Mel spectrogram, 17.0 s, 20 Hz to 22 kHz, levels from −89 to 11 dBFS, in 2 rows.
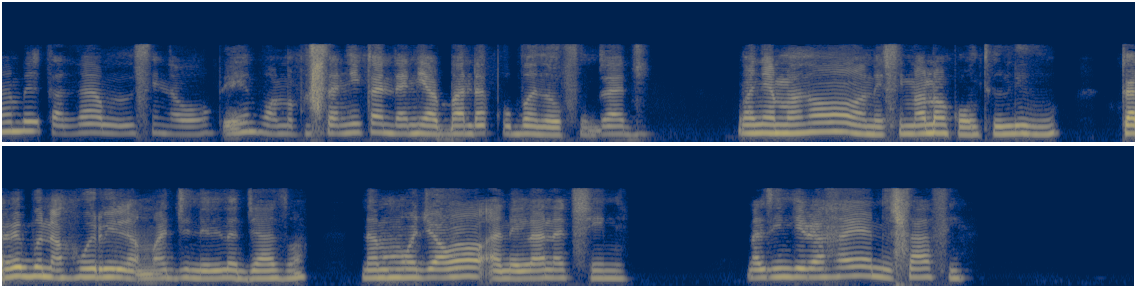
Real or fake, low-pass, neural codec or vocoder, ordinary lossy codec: fake; 7.2 kHz; codec, 16 kHz, 1 kbps, X-Codec, HuBERT features, trained on balanced general audio; MP3, 48 kbps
